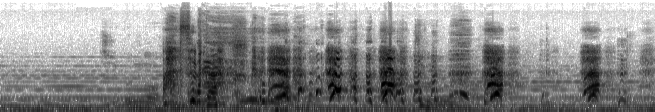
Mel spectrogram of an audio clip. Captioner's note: laugh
